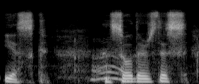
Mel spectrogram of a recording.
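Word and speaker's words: iasc: But Hiskadi, that word there, IOSC, kind of to me sounds like the word in Irish for fish, which is I-A-S-C, isk.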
